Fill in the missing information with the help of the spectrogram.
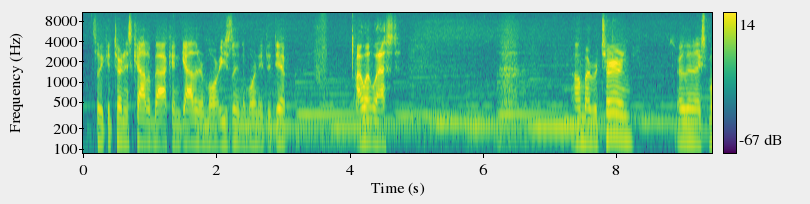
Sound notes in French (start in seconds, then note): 1.3 soupir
